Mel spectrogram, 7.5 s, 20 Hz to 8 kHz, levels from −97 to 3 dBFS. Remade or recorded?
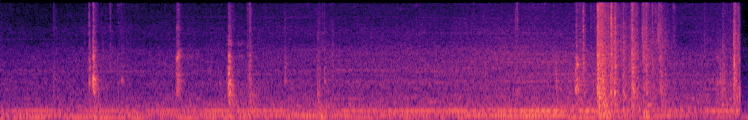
recorded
